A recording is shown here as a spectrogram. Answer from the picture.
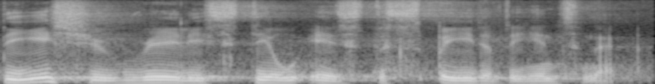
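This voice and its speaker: A man speaks with a Cockney accent. Audible room echo surrounds his voice. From London (Cockney). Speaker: educational technology trainer and keynote speaker; presenter. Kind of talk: conference Q&A. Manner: halting, many false starts. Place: hall.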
